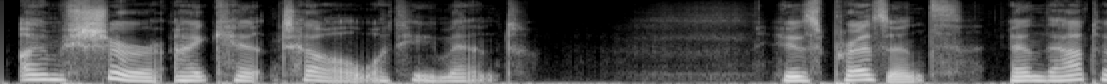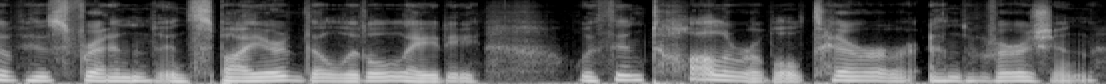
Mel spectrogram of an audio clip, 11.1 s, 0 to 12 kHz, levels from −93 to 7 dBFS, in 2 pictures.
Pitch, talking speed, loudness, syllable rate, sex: 155 Hz, 130 wpm, -16 LUFS, 4.2 syllables/s, female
